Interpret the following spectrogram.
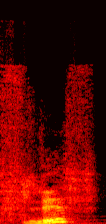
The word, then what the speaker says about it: Flyff: Du meinst Fliff? Da spricht man doch nicht Fif aus.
